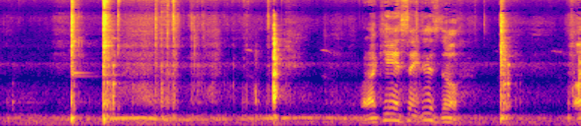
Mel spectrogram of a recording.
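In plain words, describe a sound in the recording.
Metal weight plates clank and knock together.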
